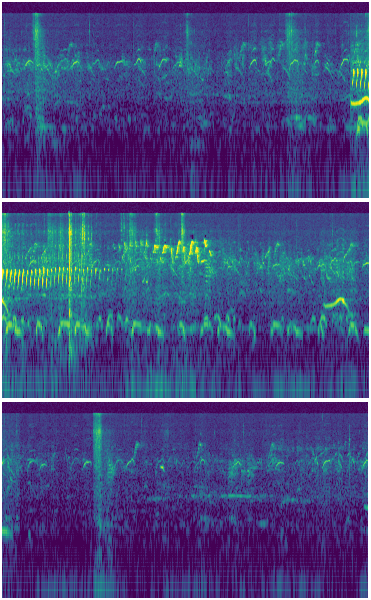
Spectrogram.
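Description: Birds chirping at a common babbler's nest while the nestlings are fed, typical of nestlings begging. About seven seconds in comes the loudest part, a rapid high trill with chattering that lasts a few seconds. A short rising-and-falling whistle repeats three times.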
